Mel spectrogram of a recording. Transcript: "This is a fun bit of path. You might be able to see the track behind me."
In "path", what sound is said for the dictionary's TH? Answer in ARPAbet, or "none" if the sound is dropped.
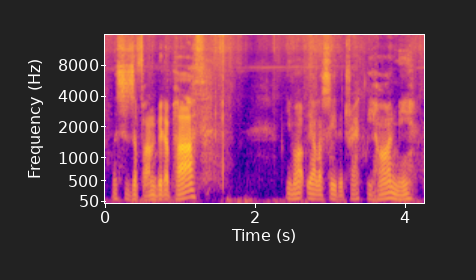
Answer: TH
